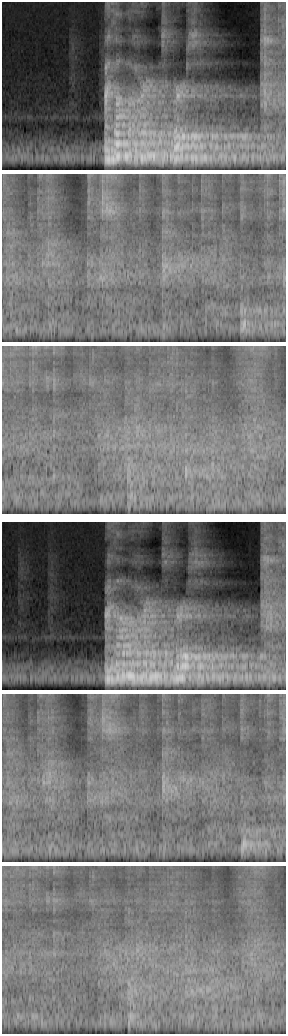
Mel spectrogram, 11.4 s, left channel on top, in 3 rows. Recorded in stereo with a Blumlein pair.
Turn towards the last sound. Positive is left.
turn(degrees=20)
